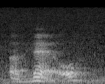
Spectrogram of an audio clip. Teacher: The N is stronger in a Nell because it's at the beginning of a syllable, stressed syllable.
